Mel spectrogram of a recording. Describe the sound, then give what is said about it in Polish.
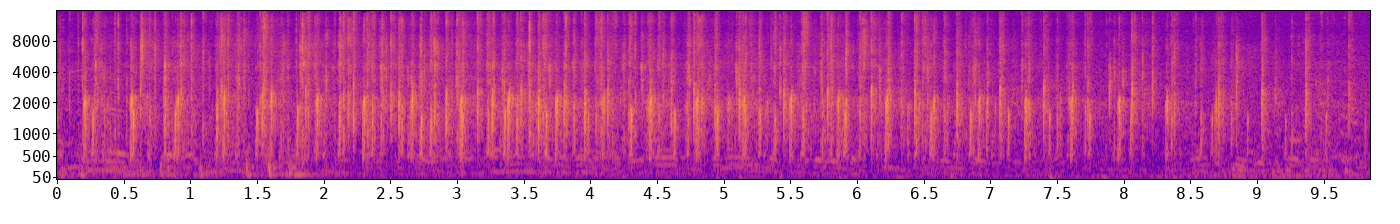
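A crowd applauds at a ribbon-cutting ceremony in Poland, dense rapid clapping that holds at an even, fairly loud level throughout, with a faint murmur of voices underneath. “Brawa.”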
